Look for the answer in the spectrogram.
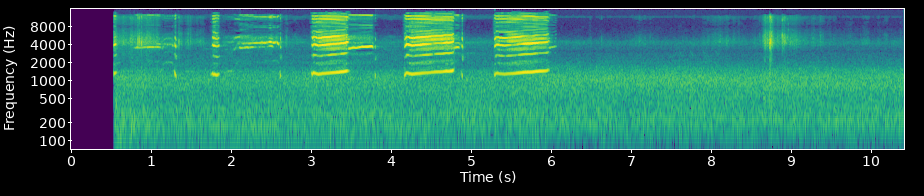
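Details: Eagle pair at a nest on a college campus, 12 January 2020, as the female eats a chipmunk brought by the male, who then takes over incubating an egg; thin, high, chittering piping calls in five bursts, then quiet.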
